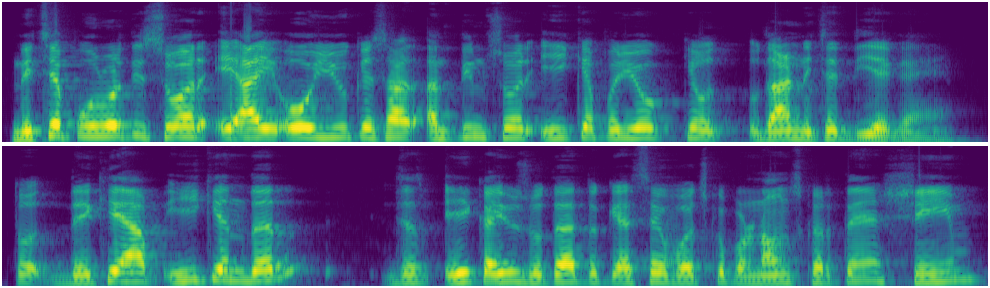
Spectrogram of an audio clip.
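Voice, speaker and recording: A man with an Indian accent teaching English vowel pronunciation, switching between Hindi and English and drawing out each example word. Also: sits high. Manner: mixes Hindi and English, slow drawn-out example words. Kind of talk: pronunciation lesson.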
